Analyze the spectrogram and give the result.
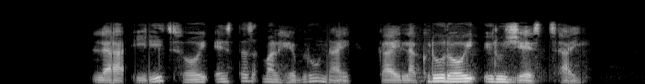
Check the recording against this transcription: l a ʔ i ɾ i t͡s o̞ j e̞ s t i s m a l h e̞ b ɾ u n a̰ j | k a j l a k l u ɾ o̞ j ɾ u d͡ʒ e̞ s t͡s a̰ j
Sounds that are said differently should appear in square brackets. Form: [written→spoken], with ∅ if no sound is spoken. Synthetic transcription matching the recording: l a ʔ i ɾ i t͡s o̞ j e̞ s t [i→a] s m a l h e̞ b ɾ u n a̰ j | k a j l a k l u ɾ o̞ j ɾ u d͡ʒ e̞ s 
